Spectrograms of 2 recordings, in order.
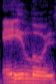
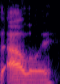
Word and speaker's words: Aloy: Oh, you said Aloy skin. So Canadian. That's the way you pronounce her name. Oh, is it? Never mind. Yeah. I thought it was alloy.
